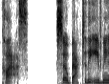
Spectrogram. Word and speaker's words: Klaas: heard about this case, everybody pronounced the last name as Clauss. However, since then, we have access to YouTube videos, and her father has been on these videos several times, and he pronounces it class.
